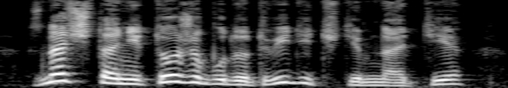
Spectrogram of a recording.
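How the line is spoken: Calm reply. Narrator (Russian): спокойно ответил Бай

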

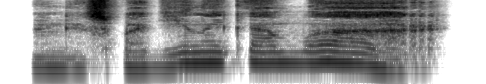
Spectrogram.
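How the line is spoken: Sweet, languid drawl. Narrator (Russian): Сладким томным голосом тянула она

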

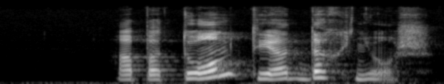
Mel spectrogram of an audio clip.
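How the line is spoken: Stern sandstorm command. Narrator (Russian): строго велела песчаная буря

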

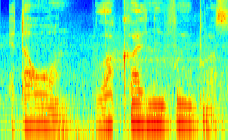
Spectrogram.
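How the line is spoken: Spellbound whisper. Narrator (Russian): завороженно прошептал я

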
